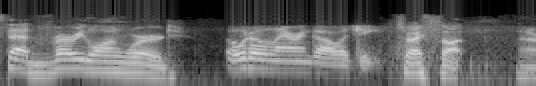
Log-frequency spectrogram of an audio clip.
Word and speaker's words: otolaryngology: How do you pronounce that very long word? Otolaryngology. That's what I thought. All right. Otolaryngology.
